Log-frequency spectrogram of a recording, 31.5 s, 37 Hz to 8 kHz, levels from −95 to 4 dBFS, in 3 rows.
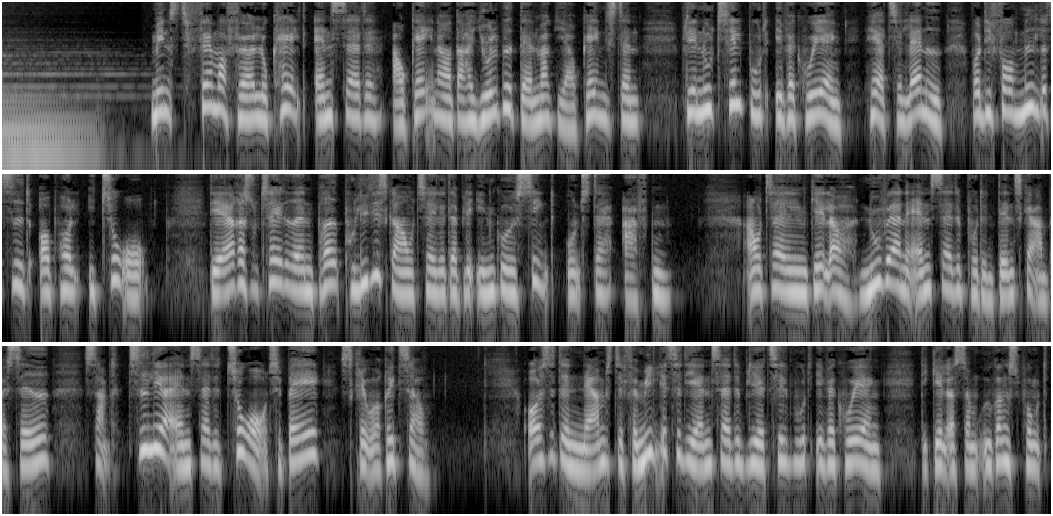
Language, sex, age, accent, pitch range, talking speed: Danish, female, 30-49, native, 165-210 Hz, 135 wpm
